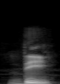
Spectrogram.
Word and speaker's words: the: use thee before vowel sound we have to pronounce it D the Apple but when you see the before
